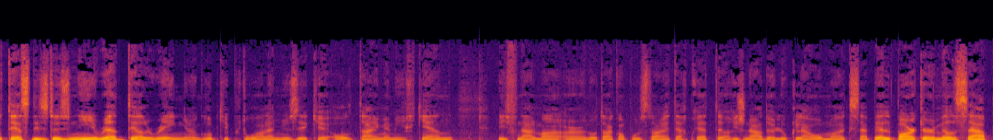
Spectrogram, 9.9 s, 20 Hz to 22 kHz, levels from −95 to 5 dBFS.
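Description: No technical faults are present.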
